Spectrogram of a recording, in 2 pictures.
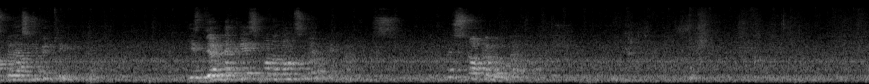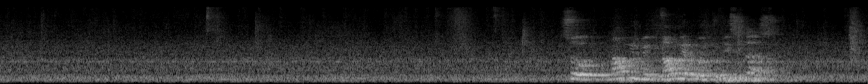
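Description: A middle-aged man lectures aloud in a room with a slight echo.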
